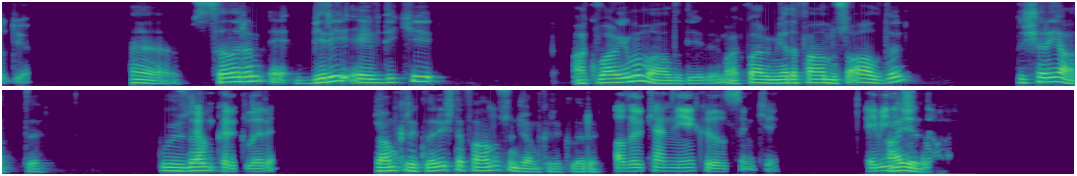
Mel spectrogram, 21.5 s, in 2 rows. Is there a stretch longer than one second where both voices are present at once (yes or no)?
no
